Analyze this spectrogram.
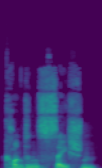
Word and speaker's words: condensation: a little bit cond condensation condensation so you need to add an a instead of the E so notice this this shift in stress from condense to condensation our next word is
